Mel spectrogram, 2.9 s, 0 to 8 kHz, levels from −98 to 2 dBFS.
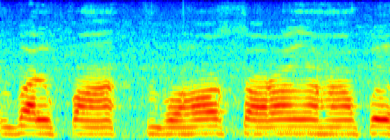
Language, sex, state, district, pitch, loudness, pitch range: Hindi, male, Haryana, Jhajjar, 150 Hz, -14 LUFS, 145-150 Hz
